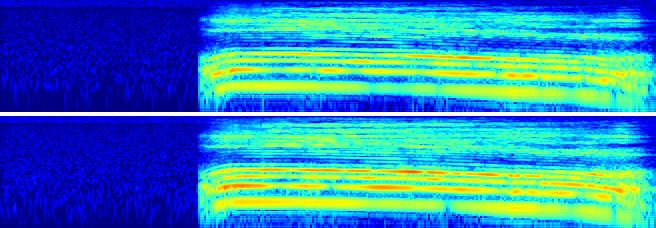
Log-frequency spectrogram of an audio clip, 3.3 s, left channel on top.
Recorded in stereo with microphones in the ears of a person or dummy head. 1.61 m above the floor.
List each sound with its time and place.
1.0 s a shout: 30° right (ahead or behind), 3.5 m; by 3.3 s 35° right (ahead or behind), 1.3 m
